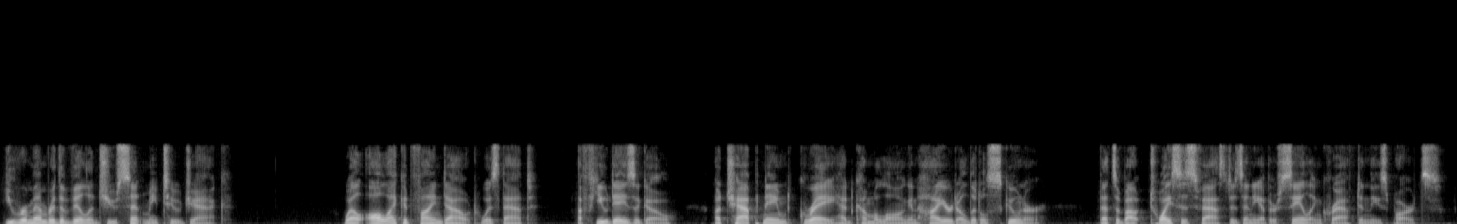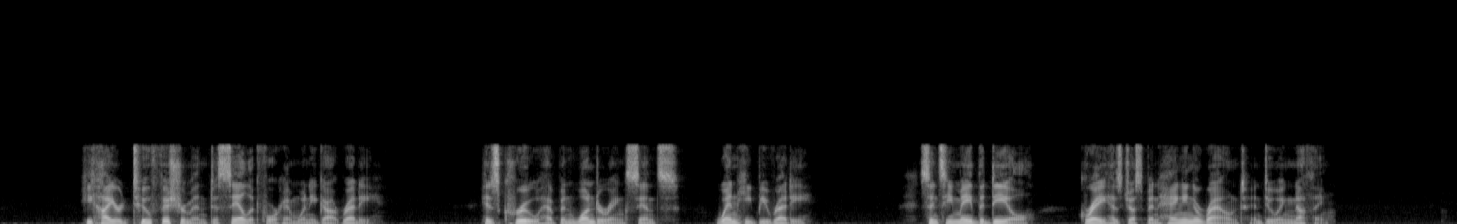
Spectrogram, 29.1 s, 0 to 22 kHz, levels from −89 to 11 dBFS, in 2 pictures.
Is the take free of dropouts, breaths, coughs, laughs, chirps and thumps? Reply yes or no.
yes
